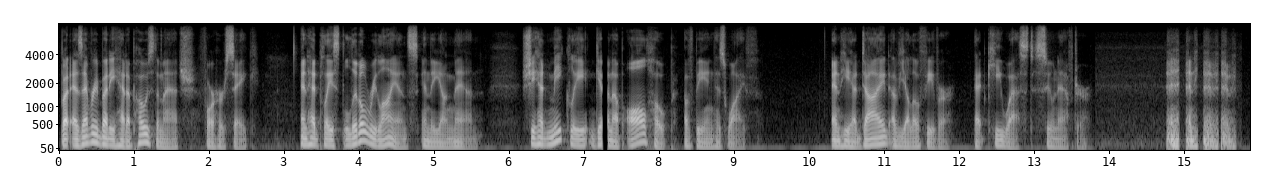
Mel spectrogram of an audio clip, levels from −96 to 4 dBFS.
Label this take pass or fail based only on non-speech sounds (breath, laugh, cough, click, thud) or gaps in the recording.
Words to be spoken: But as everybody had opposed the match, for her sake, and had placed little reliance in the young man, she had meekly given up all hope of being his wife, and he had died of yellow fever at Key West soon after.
fail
